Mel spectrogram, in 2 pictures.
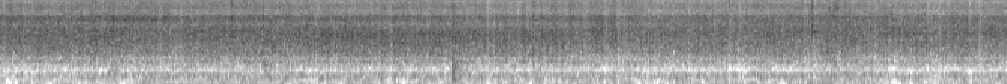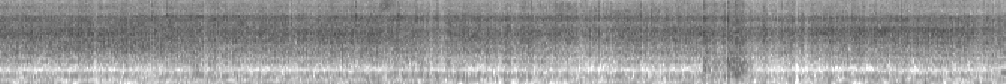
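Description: Tomatoes frying in a pan give a steady, loud sizzle and crackle that carries on without a break, with faint clicks now and then and no talking.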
